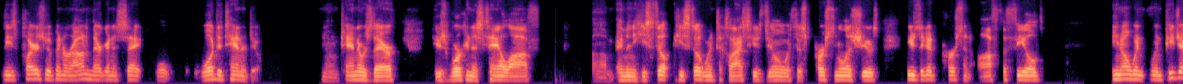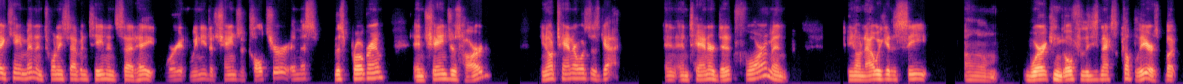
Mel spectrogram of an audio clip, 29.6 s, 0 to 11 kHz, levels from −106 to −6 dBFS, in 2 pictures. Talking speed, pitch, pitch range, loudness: 225 wpm, 125 Hz, 115-140 Hz, -26 LUFS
